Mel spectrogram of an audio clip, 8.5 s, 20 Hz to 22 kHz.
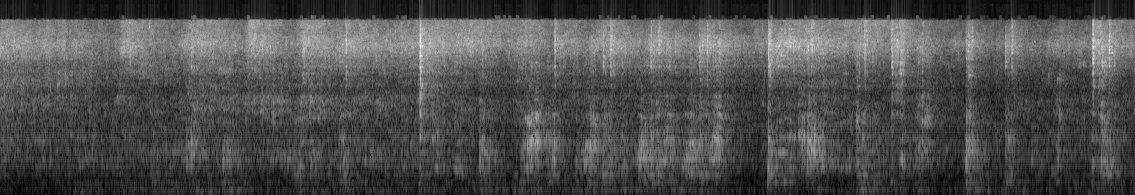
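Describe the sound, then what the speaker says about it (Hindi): Spices for daal mash fry and stir in a pan over a low flame, with a steady soft sizzle and repeated scraping stirs of a spoon against the pan, close and without talking. "एक से 2 मिनट के लिए मैं इसे भून लूंगी मसाले को अच्छी तरह मसालों के साथ।"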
